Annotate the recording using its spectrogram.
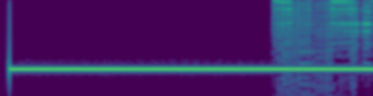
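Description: A single steady electronic beep tone, like a censor bleep, starts with a click and holds one pitch; about three-quarters of the way in, crackling digital glitch static joins it.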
